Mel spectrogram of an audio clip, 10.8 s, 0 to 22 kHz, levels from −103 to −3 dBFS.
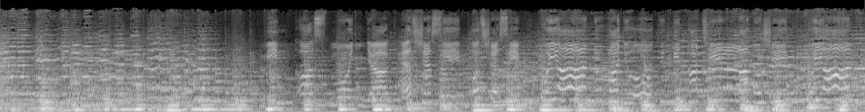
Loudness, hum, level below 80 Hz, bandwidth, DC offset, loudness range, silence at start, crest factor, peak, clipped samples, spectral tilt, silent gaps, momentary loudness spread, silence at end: -21 LUFS; none; -30 dBFS; 15.5 kHz; 1%; 2 LU; 0 s; 16 dB; -4 dBFS; under 0.1%; -6 dB/octave; none; 6 LU; 0 s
